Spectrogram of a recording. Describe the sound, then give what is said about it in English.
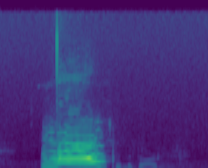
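A person imitates a cat with one drawn-out, tonal meow lasting about half a second, followed by quieter, trailing vocal murmurs. Fairly loud, with no other sounds around it. “I'm not going to be that eloquent in English, so I'll just meow, nuzzle, meow, meow, curl around you.”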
